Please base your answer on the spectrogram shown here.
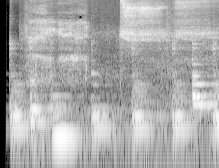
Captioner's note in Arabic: أصوات الشخير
